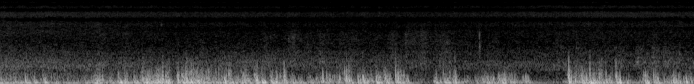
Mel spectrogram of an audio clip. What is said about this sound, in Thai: ลมแรงมากตอนนี้ ไผ่ลู่ลมเลยครับ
